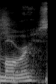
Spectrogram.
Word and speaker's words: Maurice: Well, it's spelled as Maurice, but he calls him Morris.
